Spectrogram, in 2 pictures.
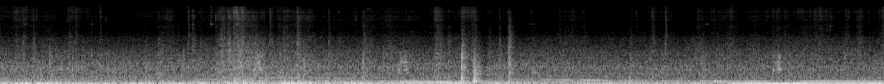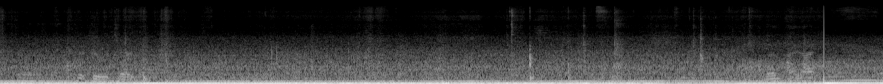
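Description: Traffic passes on the road outside.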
